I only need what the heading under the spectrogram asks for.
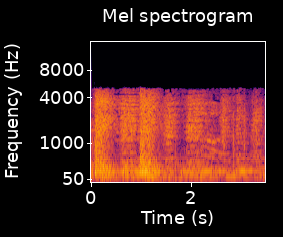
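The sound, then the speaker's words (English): Two loud, sharp gunshot blasts in an alley as a fleeing man is shot in the leg, the first at the very start and the second about a second later, each trailing off into a rumbling echo and lingering noise. “He got him in the leg, Joe.”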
